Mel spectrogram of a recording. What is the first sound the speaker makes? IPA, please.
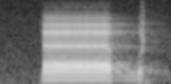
ɜ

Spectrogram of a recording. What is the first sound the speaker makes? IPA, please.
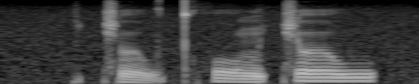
c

